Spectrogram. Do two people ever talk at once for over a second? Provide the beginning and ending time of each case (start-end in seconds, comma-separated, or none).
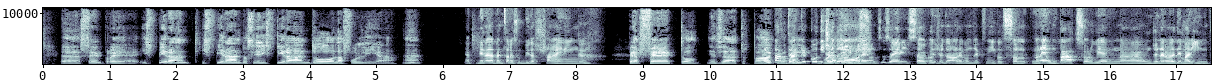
10.7-12.5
